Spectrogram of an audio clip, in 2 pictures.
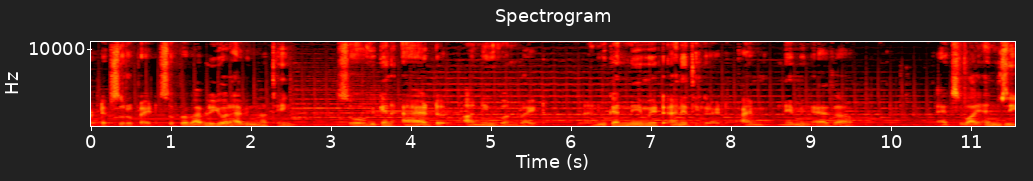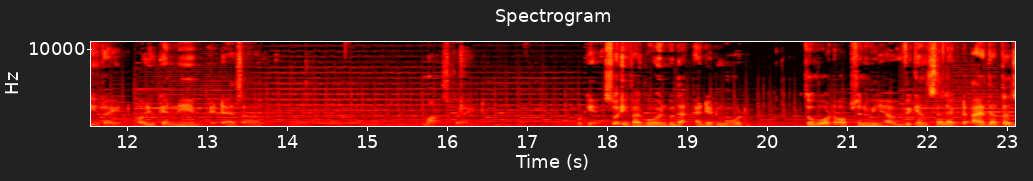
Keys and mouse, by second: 3.6 click, 4.6 click, 6.5-11.0 drag, 8.1 BackSpace, 13.0-16.2 drag, 13.9 BackSpace, 15.3 shift+s, 18.0 click, 18.5 Tab, 19.4-20.6 drag, 21.0 shift+click, 21.5 click, 21.7 click.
